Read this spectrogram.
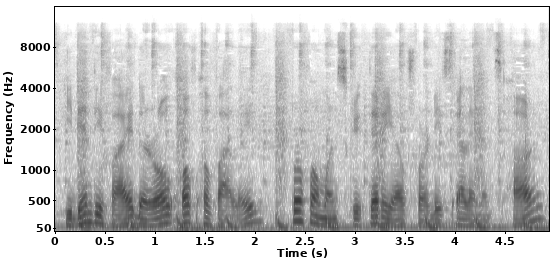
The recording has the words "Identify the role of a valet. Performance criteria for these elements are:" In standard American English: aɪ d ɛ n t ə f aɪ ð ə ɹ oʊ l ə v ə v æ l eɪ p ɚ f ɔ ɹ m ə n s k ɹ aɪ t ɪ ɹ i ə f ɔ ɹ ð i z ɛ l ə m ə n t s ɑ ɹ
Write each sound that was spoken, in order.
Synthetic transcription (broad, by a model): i d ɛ n t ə f aɪ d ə ɹ oʊ l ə f ə v æ l eɪ p ɚ f ɔ ɹ m ə n s k ɹ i t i ɹ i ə f ɔ ɹ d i s ɛ l ə m ə n t s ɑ ɹ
